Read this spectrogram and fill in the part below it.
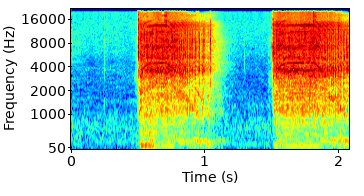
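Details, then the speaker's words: Electric screwdriver driving screws into repaired plastic screw posts in a PlayStation case: two short bursts of fast, high ratcheting clicks as the torque clutch slips at its setting. The repaired posts hold and the screw won't go further. "there we go you can hear the clutch slipping so it can't tighten that screw anymore let's try the other one and again clutch is slipping"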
